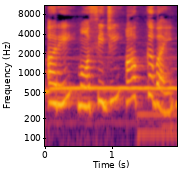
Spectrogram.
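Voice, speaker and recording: A woman's voice: very high-pitched, animated, slow pace, full character voice. A woman voicing an earnest, devoted young widowed sparrow in a cartoon. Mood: polite. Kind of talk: Hindi cartoon dialogue.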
